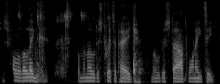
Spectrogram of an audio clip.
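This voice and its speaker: A man's voice: on the low side, fairly even intonation, normal speed. A man giving live sports commentary on a darts match. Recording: very noisy live stream sound.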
